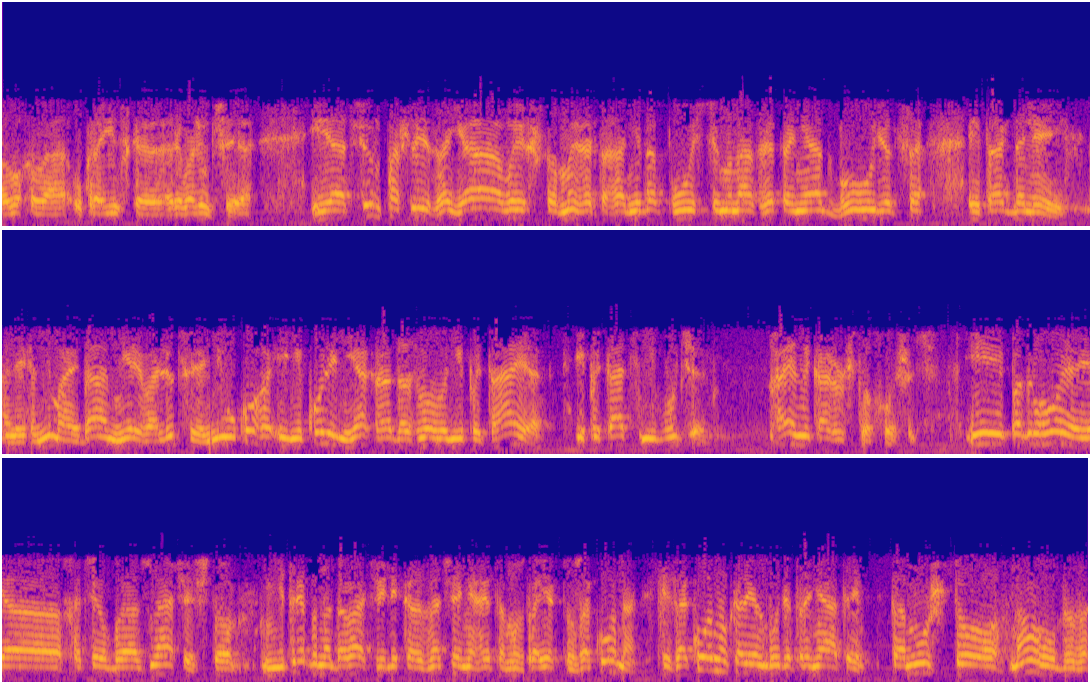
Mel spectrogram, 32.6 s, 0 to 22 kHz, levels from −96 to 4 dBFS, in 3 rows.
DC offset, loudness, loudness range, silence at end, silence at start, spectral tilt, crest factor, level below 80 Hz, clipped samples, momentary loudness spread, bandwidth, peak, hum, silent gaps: under 0.1%; -16 LUFS; 2 LU; 0 s; 0 s; -3.5 dB/octave; 12 dB; -54 dBFS; under 0.1%; 6 LU; 4.4 kHz; -4 dBFS; none; none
